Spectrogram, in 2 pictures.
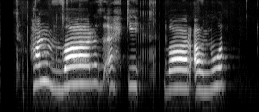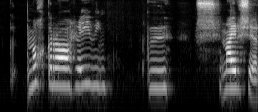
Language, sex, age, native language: Icelandic, male, 11, Icelandic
